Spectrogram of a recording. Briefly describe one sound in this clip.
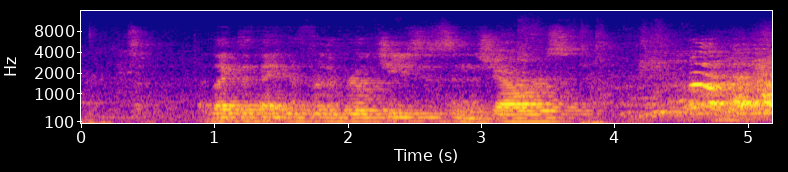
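A man speaks into a microphone through loudspeakers.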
